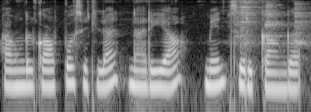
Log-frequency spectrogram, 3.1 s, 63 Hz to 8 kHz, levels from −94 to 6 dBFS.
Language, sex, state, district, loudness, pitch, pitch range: Tamil, female, Tamil Nadu, Nilgiris, -15 LUFS, 195 Hz, 185-205 Hz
